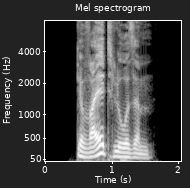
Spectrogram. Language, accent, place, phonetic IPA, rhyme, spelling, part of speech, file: German, Germany, Berlin, [ɡəˈvaltloːzm̩], -altloːzm̩, gewaltlosem, adjective, De-gewaltlosem.ogg
- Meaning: strong dative masculine/neuter singular of gewaltlos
